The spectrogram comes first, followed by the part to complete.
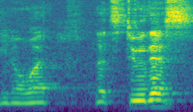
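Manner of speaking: plain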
